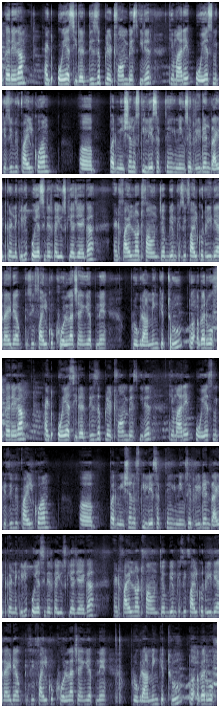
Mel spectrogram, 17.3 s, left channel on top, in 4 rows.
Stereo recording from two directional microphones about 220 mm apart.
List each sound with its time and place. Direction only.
0.0 s speech: 45° left (ahead or behind)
